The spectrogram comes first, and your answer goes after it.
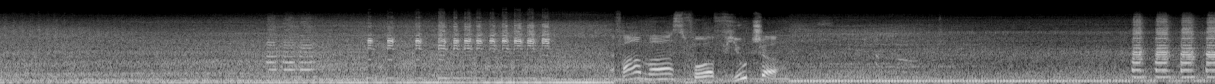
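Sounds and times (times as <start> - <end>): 
Mercedes-Benz truck passing: 0.0 - 12.1
Mercedes-Benz truck honking: 2.6 - 5.9, 11.3 - 12.1
speech: 6.2 - 8.0, 11.3 - 12.1.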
